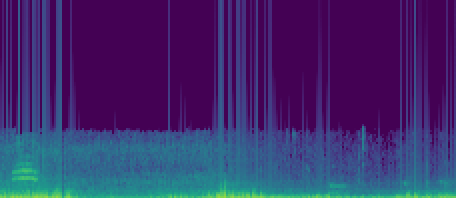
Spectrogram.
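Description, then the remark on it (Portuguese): A cat gives a short, high meow at the start and a softer one later over steady rustling, crinkly background noise; the cat wants to get into a shopping bag of clothes. “Ele, ele adora uma sacola, ele queria muito entrar na sacola. Gato, gato adora, né?”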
